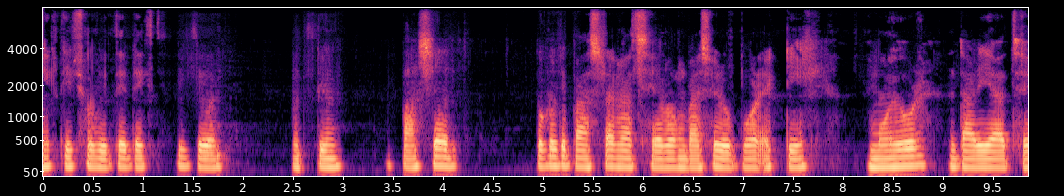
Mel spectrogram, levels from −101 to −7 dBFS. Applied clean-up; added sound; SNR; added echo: neural mask model DeepFilterNet 3.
